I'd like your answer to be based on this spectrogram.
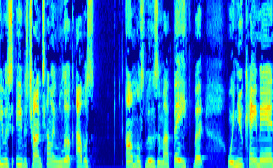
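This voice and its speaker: A woman with an unremarkable speaking voice talks at a fairly high pitch, using ordinary pitch variation. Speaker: TV show recap podcast co-host. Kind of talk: casual chat.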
